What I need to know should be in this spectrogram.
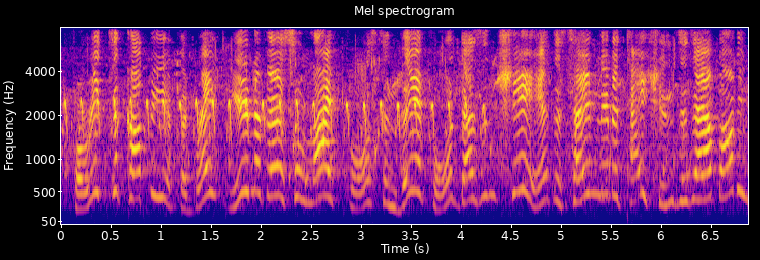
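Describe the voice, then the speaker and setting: An extremely high-pitched put-on character voice at a moderate pace, over loud background noise. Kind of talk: audiobook narration with character voices. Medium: audio drama.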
